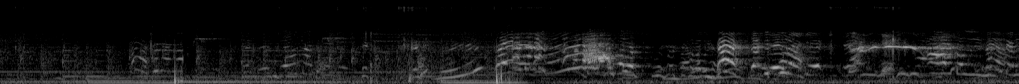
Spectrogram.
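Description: Children shouting and calling out during a game of ha-du-du (kabaddi) over background music with a low bass line. The shouting starts about halfway through, with one long held call near the end.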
